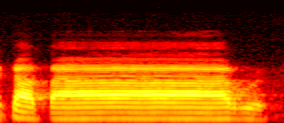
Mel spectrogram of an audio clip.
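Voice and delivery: DATAR held long on one unchanging note; "datar" as a long, level drone; level monotone. Shown as a demonstration. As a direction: draw out "datar" with no rise at all. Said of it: "Nggak ada naiknya".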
